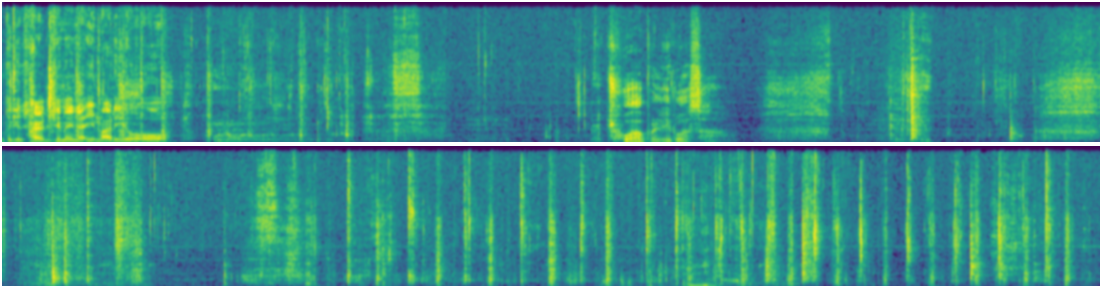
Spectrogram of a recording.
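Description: Chopsticks and a spoon clink against dishes.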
